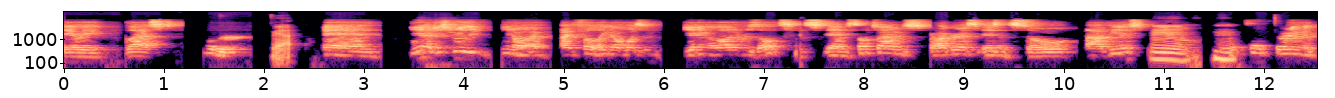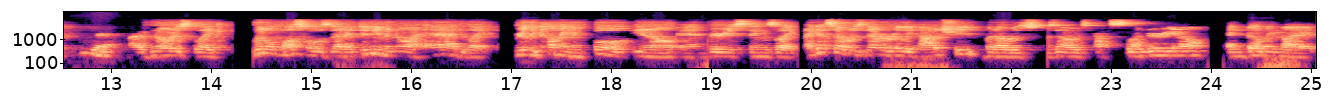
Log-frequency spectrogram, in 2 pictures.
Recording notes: This recording doesn't have the best audio quality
